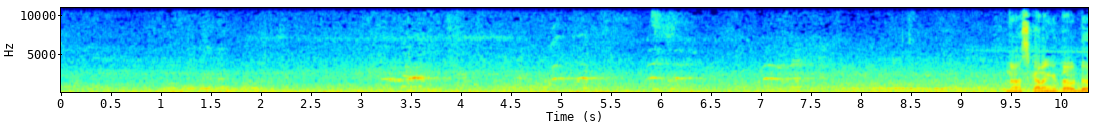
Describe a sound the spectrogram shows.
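An escalator hums steadily as it moves.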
